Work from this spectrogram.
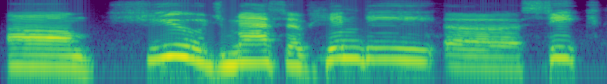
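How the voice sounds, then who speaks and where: A man talking earnestly in a casual online chat, sharing his views with halting restarts. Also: on the high side, very animated, dull audio.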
